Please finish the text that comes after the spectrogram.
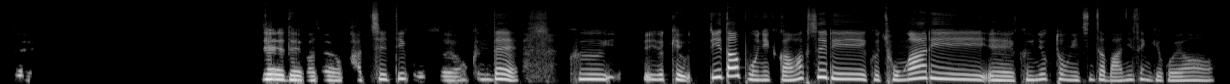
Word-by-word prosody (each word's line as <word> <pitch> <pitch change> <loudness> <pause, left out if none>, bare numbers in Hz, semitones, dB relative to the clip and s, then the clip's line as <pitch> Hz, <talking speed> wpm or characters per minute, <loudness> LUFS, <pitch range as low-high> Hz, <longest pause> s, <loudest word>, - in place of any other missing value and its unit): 네. - - -8 2.3
네네 235 -2 +8 0.2
맞아요. 190 0 -2
같이 230 +4 -3
뛰고 260 - -5
있어요. 185 - -7
근데 230 -4 +1 0.5
그 240 -1 +1 0.4
이 - - -3
이렇게 225 0 +1 0.2
뛰다 340 +4 +6
보니까 205 - -2
확실히 255 -4 +1
그 210 - -4
종아리에 230 -5 +1
근육통이 215 -2 -4
진짜 220 +3 -5
많이 185 +3 -5
생기고요. 185 -3 -5
220 Hz, 220 characters per minute, -17 LUFS, 195-245 Hz, 2.3 s, 네네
